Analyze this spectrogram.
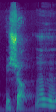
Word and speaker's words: Michot: We're here, for those who are listening to us, we're here with Michele Ceballos Michot. The T is silent.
